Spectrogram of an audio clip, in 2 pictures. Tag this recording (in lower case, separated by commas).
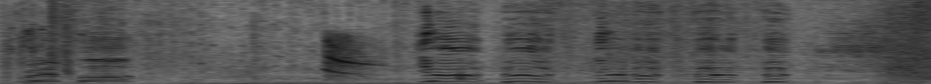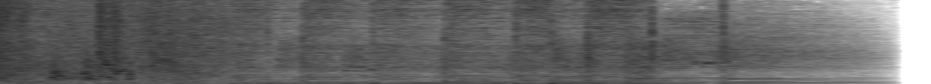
slosh, speech, music, water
